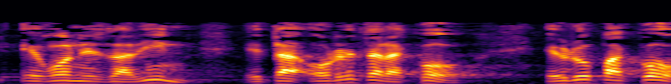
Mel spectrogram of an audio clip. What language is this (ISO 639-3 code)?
eus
